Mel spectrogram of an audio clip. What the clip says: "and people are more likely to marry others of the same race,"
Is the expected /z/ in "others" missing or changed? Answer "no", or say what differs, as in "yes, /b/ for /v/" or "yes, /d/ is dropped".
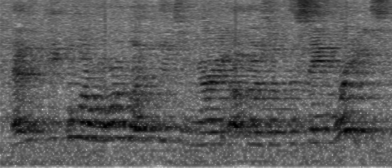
no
